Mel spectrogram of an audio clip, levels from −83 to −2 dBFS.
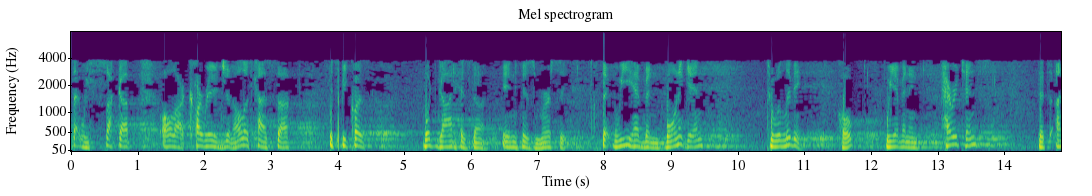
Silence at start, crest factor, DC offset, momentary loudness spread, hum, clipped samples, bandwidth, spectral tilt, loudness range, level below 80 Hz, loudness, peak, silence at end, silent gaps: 0 s; 18 dB; under 0.1%; 12 LU; none; under 0.1%; 4 kHz; -9.5 dB/octave; 1 LU; -46 dBFS; -18 LUFS; 0 dBFS; 0 s; none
